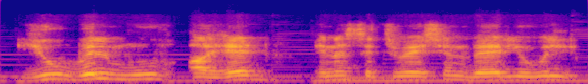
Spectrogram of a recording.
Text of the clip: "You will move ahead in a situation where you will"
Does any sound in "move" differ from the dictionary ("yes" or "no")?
no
